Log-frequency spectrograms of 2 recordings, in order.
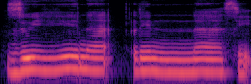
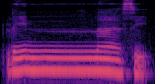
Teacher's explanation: Zuyyina linnasi, ada nun bertasydid ya, harus ditahan dulu pembacaannya, jadi bukan linnasi tapi linnasi, bedakan ya.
